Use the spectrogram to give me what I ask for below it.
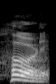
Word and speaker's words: herd: Both the words are being pronounced in the same way, हर्ड।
